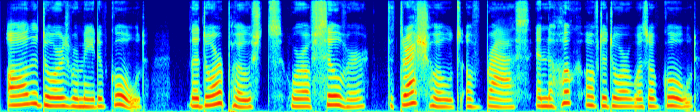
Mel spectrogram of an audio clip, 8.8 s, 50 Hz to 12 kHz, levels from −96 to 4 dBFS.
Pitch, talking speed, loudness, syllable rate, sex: 240 Hz, 170 wpm, -17 LUFS, 4.0 syllables/s, female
